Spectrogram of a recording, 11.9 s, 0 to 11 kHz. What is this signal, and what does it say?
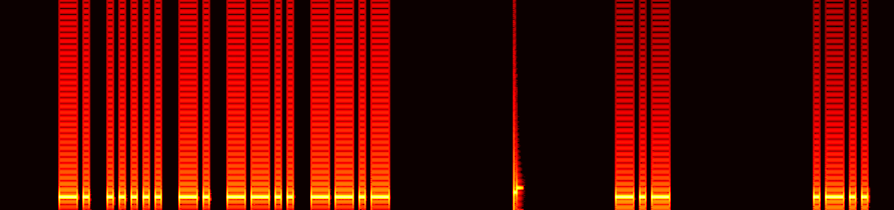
Morse code, heard as a keyed tone, about 15 wpm, spaced as for 10 wpm, 700 Hz. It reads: N5NZQ KL
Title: USA Call Signs - 5 Characters - 8x Character Spacing - 15wpm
